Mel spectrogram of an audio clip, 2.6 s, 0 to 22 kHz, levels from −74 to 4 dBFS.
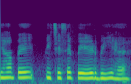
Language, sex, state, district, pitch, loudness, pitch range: Hindi, female, Bihar, West Champaran, 215 Hz, -13 LUFS, 205-225 Hz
